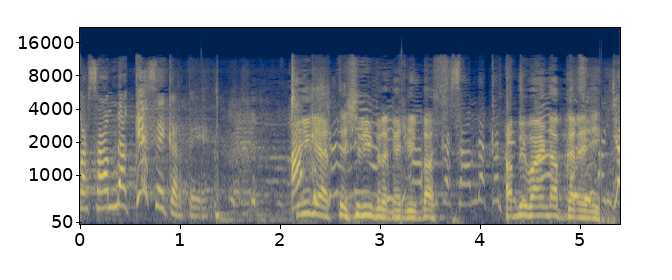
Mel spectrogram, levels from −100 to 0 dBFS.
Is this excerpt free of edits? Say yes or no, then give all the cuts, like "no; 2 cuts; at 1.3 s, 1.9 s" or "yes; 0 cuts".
yes; 0 cuts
